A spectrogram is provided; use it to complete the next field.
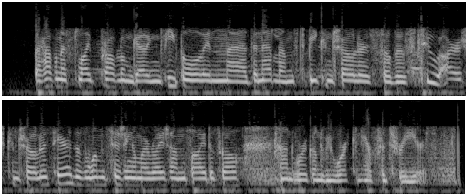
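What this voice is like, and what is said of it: Irish accent. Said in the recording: “your accent sounds a little not Dutch ... an Irish girl like you”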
